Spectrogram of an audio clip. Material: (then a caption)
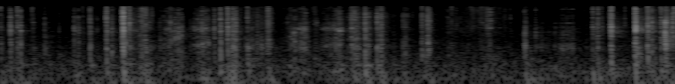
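Soap. A solid oval blue-and-white speckled soap bar, held in the hand, is cut and scraped with a small yellow-handled knife, sending soap chips onto a black surface. The result is a quiet, rapid run of short, crisp, bright scrapes and crackles with almost no low end and no ring after each stroke.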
